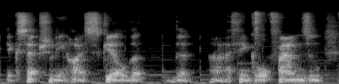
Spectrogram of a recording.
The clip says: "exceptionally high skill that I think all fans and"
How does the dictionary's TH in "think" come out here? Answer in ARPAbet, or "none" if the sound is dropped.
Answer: TH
